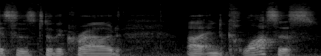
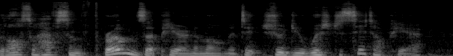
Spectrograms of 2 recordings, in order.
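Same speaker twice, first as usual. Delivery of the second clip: hushed whisper under the breath. Narrating a game scene, the speaker voices a man privately telling the players something, whispering. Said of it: "he kind of whispers to you guys and says".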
